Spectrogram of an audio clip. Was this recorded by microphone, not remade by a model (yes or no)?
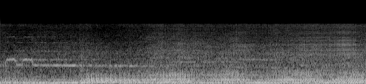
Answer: yes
